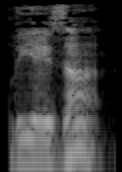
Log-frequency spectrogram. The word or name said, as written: liaison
